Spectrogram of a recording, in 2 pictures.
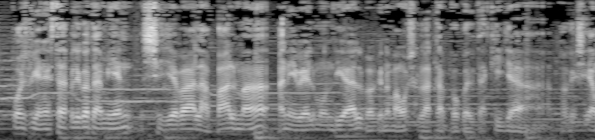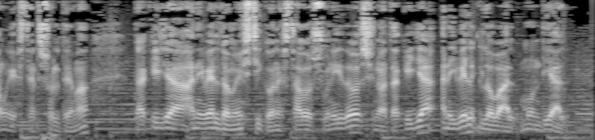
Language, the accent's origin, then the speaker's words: Spanish; Catalonia, Spain; yo soy catalán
